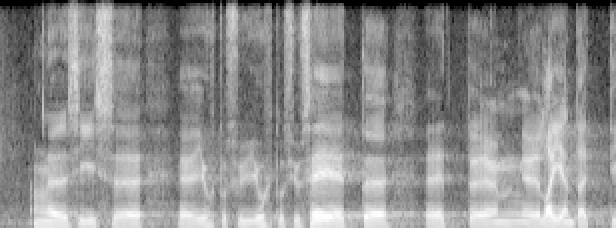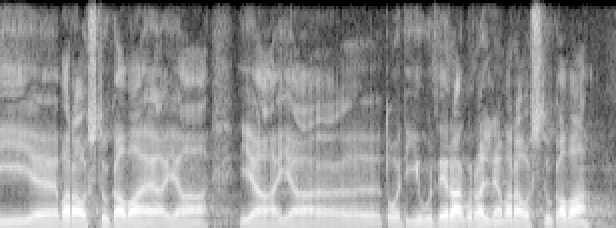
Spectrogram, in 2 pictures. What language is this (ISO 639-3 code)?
est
